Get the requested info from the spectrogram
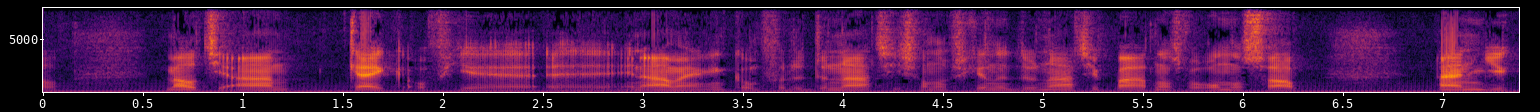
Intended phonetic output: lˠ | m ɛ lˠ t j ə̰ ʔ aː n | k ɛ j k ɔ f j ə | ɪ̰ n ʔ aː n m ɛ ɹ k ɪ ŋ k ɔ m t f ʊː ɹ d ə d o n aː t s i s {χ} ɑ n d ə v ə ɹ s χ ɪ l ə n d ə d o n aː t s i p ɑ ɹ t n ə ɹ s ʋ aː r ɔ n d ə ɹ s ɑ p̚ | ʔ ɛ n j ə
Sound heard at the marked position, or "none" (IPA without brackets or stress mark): f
